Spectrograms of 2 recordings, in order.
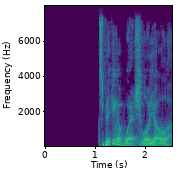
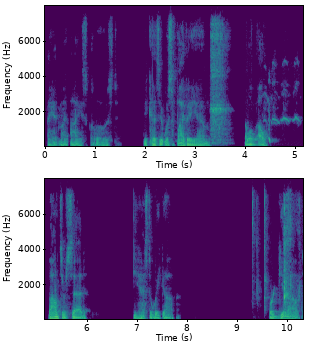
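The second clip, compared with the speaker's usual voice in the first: sultry voice; 8 semitones lower, 3 dB quieter than usual. Retold or imitated. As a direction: purr the story out low. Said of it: "I'm gonna use a sultry voice".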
